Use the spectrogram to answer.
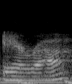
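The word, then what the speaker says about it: Aera: I have the name Era, spelled A-E-R-A, Era.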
